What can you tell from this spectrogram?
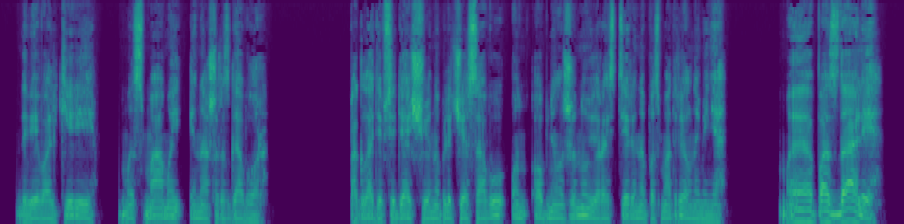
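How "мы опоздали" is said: matter-of-fact, slightly higher, with little regret. Turning to Urh, he states it without much regret. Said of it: "без особого сожаления в голосе, констатировал".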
